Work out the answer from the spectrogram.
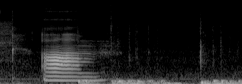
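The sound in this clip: Typing notes on a computer keyboard: quick bursts of soft key clicks come in two short runs, after a brief hummed vocal sound.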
